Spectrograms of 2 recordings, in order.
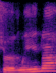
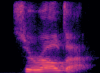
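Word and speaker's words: Serilda: And I love is it Zerlina? How do you say it? Zerilda. I've been saying it wrong all day.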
